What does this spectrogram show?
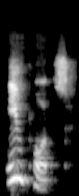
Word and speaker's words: import: But when you say import, the stress has shifted from the first syllable to the second syllable.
